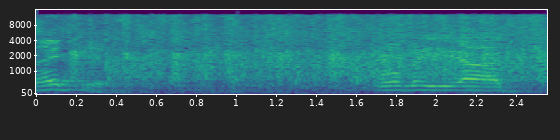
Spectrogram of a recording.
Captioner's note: applause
